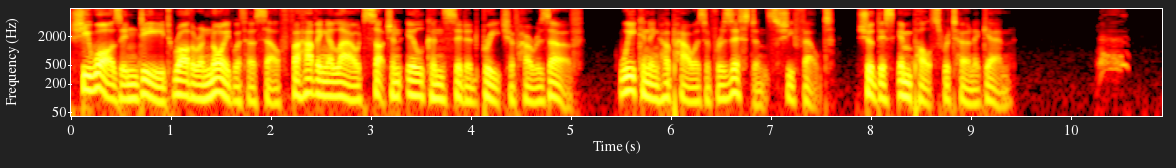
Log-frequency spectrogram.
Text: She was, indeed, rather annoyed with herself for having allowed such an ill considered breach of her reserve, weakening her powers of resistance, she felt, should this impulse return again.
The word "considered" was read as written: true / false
true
